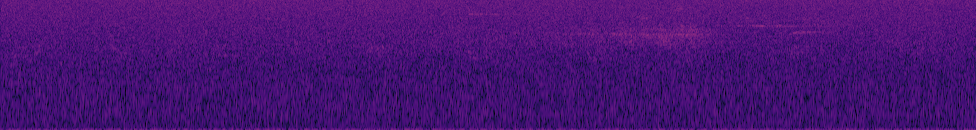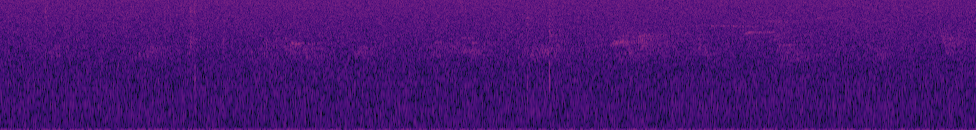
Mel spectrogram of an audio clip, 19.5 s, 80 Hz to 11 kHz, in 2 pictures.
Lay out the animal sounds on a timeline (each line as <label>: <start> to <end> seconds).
Ovenbird (Seiurus aurocapilla): 5.6 to 7.1 seconds
Black-throated Green Warbler (Setophaga virens): 7.3 to 8.4 seconds
Red-eyed Vireo (Vireo olivaceus): 11.0 to 19.5 seconds
Black-throated Green Warbler (Setophaga virens): 16.7 to 17.7 seconds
